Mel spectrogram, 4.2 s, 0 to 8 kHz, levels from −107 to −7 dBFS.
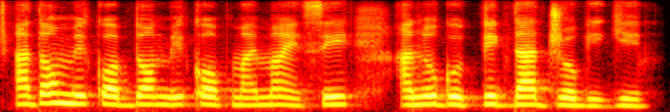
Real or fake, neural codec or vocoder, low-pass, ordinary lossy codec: fake; codec, 16 kHz, 0.8 kbps, ZipCodec; none; none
